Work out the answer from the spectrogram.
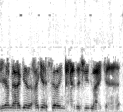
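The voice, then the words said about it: Impression of Jon Moxley. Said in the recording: “your impression of Moxley ... Mine's not good”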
